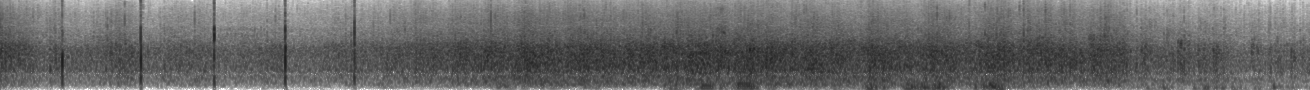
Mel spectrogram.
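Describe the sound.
An audience applauds to welcome a speaker home: a few isolated claps at the start build into full, steady applause that stays loud, then thins slightly toward the end.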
